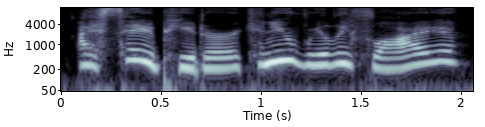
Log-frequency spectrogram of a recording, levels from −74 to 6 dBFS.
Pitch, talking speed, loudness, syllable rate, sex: 270 Hz, 205 wpm, -15 LUFS, 5.0 syllables/s, female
